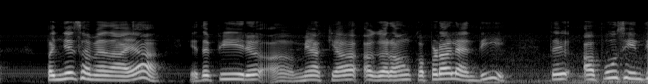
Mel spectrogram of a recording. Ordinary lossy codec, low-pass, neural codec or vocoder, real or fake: none; none; none; real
